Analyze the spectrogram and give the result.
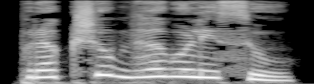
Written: ಪ್ರಕ್ಷುಬ್ಧಗೊಳಿಸು

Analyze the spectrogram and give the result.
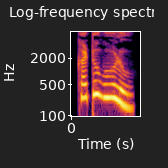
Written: ಕೋಡ್ಗಲ್ಲು

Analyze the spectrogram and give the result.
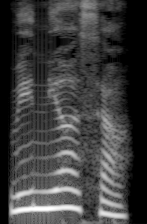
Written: ವಿನ್ಯಾಸ

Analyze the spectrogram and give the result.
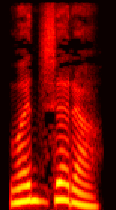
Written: ವಜ್ರಿ

